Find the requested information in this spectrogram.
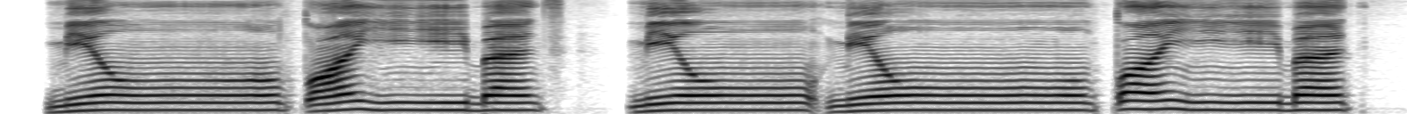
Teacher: gunnah yang tebal kerana bertemu dengan huruf ta yang padanya ada sifat itbaq dan juga ada sifat isti'la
